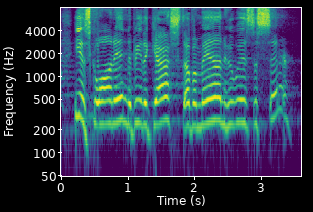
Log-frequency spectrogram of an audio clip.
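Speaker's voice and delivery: usual speaking voice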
